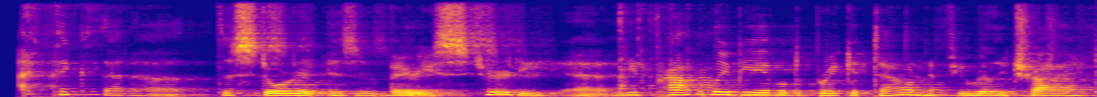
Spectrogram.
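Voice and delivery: whispering voice. In character, urging another character to break down a door: whispering voice. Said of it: "he hears her whispering voice again".

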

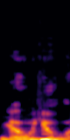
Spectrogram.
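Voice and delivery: deep, low voice. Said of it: "with a deep".

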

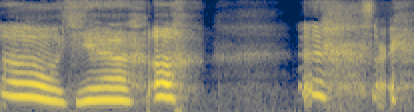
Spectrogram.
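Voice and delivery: crying with laughter. Recovering after the dick punch joke: laughing to tears. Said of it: "The tears out of my eyes".

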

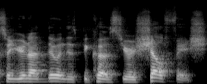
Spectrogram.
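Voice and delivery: plain

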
